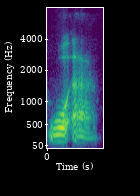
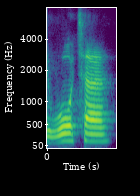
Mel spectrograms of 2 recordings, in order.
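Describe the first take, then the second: First: It is said in a Cockney accent. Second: It is said in a posh, careful accent. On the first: The speaker sounds working-class Londoner. The speaker calls it wrong. "not water" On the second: The speaker sounds like a lady. The speaker calls it right. "she needed to become a lady. So she needed to say water"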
